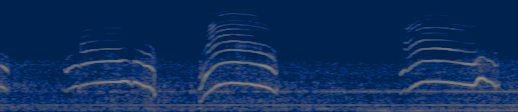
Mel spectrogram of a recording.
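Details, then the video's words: A kitten whose mother has gone away cries for her to come and feed it, giving three loud, arched meows about a second apart, with a constant low electrical hum behind them. "suara anak kucing memanggil ibunya minta susu"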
